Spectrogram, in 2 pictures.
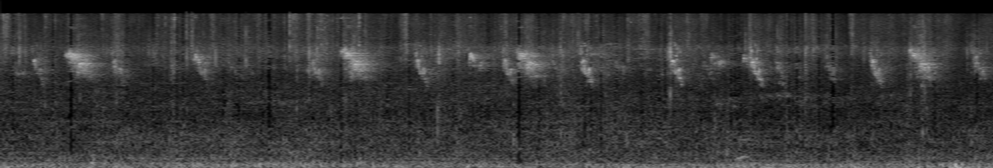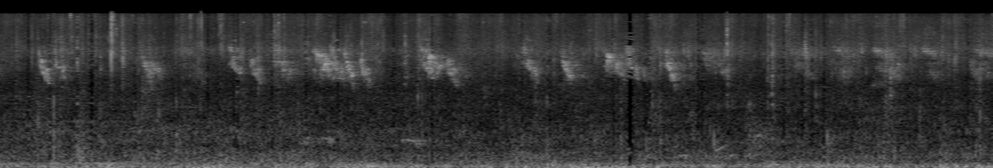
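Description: Small birds chirping over and over, short high chirps coming irregularly about once or twice a second, over a low steady background rumble.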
